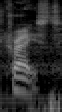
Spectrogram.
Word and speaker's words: christtt: It's Christ, you know, like Christ. Sure, it's got the 3 T's.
